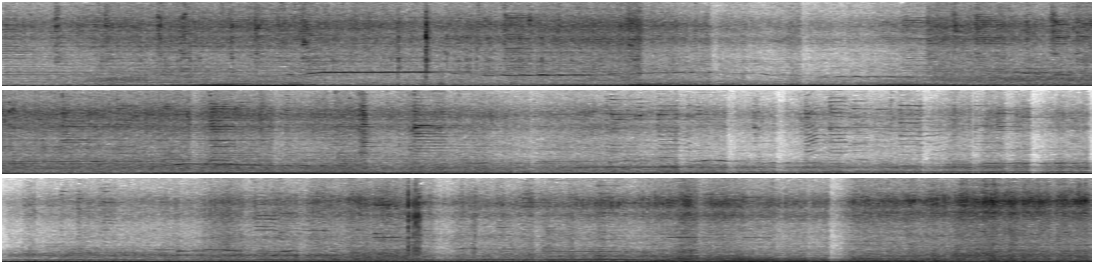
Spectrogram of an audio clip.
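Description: Dodge Dart GT engine heard from inside the cabin, pulling away from a stop. The engine note climbs and drops back a few times with gear changes in the first dozen seconds, then settles into a steady drone that rises slowly at highway speed, with another change near the end.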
